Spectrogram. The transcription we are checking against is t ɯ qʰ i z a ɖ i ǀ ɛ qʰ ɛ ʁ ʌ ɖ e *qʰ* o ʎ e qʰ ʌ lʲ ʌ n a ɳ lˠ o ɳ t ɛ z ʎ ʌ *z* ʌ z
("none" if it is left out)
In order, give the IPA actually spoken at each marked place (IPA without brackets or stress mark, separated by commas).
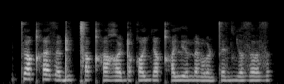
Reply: q, z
